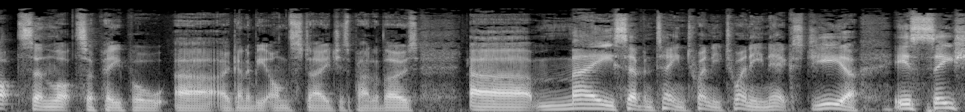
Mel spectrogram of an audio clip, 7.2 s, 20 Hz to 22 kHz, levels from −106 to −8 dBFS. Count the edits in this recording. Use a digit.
1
